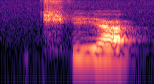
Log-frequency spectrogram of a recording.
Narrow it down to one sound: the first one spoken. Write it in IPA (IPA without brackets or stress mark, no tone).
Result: t͡ɕʰ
